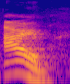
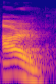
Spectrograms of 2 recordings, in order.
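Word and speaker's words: herb: আমেরিকানরা উচ্চারণ করে হচ্ছে আর্ব, আ সাউন্ড থেকে। আবারও বলছি আর্ব, আর্ব।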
